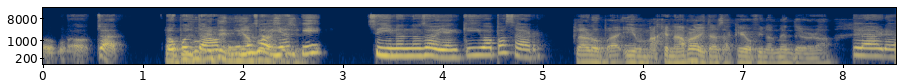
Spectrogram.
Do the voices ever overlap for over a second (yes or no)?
yes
